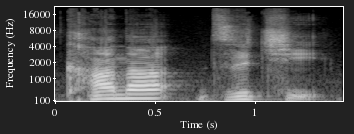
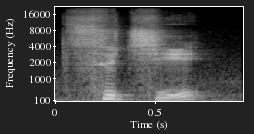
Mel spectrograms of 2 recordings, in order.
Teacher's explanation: We just added a z sound instead of a t sound because it's connected to na, which is a kind of sounded vowel.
